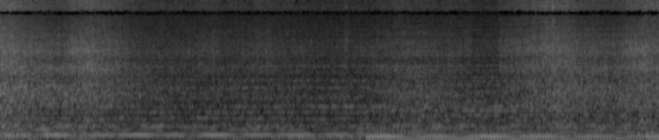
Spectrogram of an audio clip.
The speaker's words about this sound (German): Die heranrollenden Wellen, wie sie mit einem Rauschen am Ufer auslaufen, wirken sehr beruhigend auf dich.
